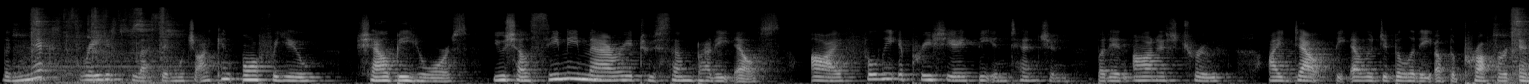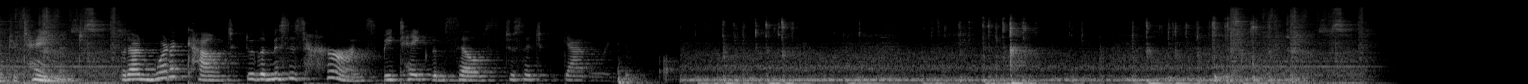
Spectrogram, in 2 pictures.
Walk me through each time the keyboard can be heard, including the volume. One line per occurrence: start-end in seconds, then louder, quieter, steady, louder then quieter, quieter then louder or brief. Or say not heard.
21.4-28.4 steady.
